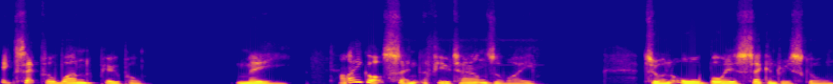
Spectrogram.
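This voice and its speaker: In a quiet background, a woman of medium pitch speaks at a fairly slow pace with long, frequent pauses. Her voice is somewhat breathy and her intonation lively. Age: 70s. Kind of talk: interview.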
